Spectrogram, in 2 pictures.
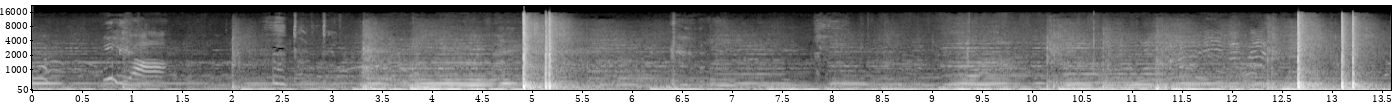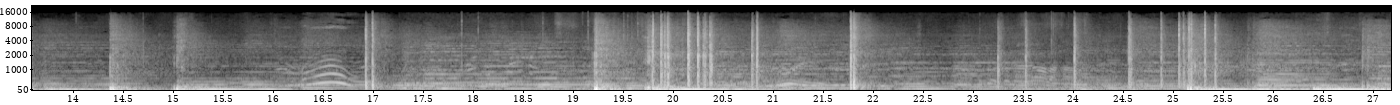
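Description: Fireworks display for the closing of Tykkimäki amusement park, with many sharp bursts and crackling pops over a steady low rumble, some whistling rockets, and people talking throughout.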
